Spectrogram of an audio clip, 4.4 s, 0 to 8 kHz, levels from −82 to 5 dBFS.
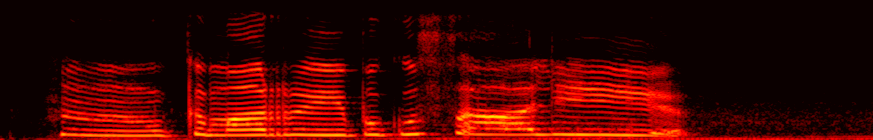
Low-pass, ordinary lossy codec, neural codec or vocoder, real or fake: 7.2 kHz; none; none; real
